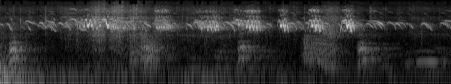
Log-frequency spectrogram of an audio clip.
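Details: Chicks chirping in a basket alongside clucking hens: loud, rapid shrill peeps tumbling over one another, short hoarse clucks in bursts, one brief low tone at the end.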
